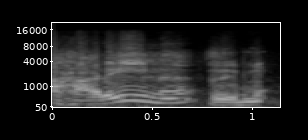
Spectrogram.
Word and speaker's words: harina: porque la harina la harina sí mismo y no le bailaba por otra cosa harina porque la h se pronuncia como jotas y harina las harinas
